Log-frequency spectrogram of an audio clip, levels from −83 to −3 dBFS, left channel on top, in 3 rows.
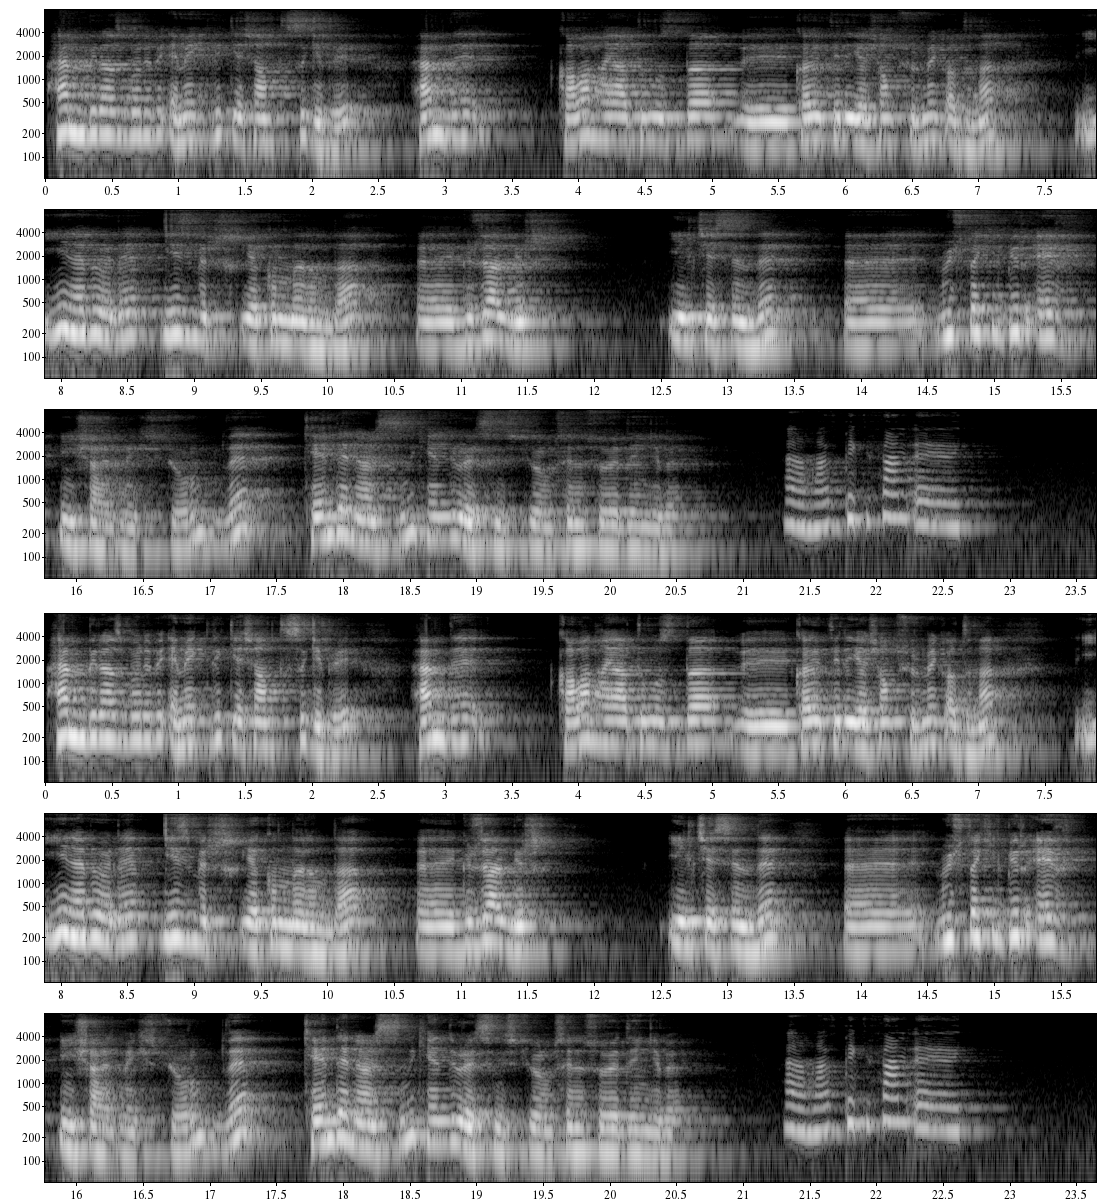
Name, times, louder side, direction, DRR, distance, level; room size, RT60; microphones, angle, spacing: voice 1, 0.0-2.5 2.8-3.3 3.8-7.4 7.7-10.3 10.7-11.7 12.6-13.4 13.9-17.4 17.7-20.6, right 2 dB, 70° right, 8 dB, 1.5 m, -21 dB
voice 2, 21.3-22.6, right 1 dB, 15° right, 10 dB, 1.6 m, -27 dB
29.5 x 22.0 x 8.6 m, 1.1 s
head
